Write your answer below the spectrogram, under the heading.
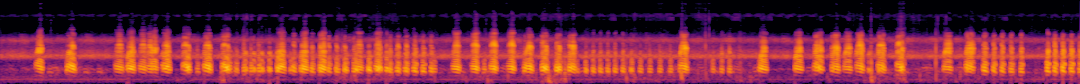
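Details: Rice field frog calls meant to attract others of its kind: rapid runs of short, harsh, pulsed croaks in quick bursts, with brief pauses between groups and a faint steady low hum underneath.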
